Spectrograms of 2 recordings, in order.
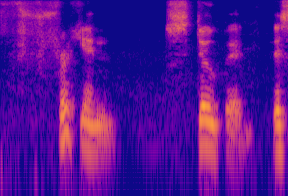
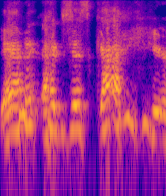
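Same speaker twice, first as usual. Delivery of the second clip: imitated breathless panting, higher and louder; 9 semitones higher, 5 dB louder than usual. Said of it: "damn near dying and stuff, trying to breathe".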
